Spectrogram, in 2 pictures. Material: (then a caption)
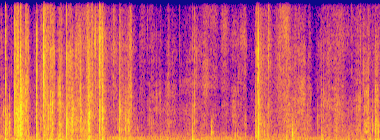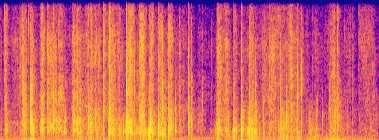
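Coated paper. An open glossy paper magazine is held in the air while a hand with long nails pinches and flips its pages quickly. Crisp, bright rustles and crinkles come in dense bursts with short gaps, each dying away almost instantly. A faint low hum sits underneath throughout.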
